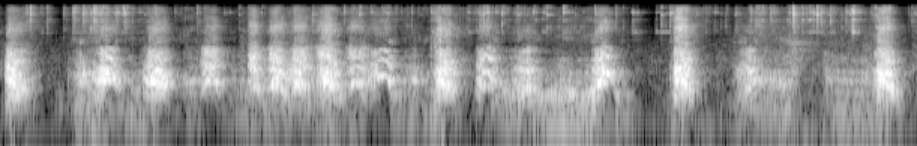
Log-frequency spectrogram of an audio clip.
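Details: Several dogs play king of the hill indoors on a bed on a muddy day, Ravyn holding the top while Kyla and Knight try to climb on; quick, high-toned playful barks come in rapid bursts, some overlapping, with brief pauses.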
